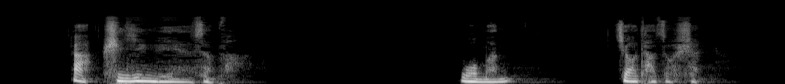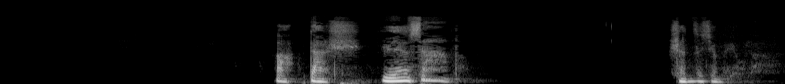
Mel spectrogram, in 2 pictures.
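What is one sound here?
An elderly man speaks calmly and slowly into a microphone, with pauses.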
